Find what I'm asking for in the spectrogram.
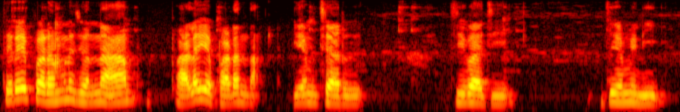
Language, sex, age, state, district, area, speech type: Tamil, female, 60+, Tamil Nadu, Thoothukudi, rural, spontaneous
